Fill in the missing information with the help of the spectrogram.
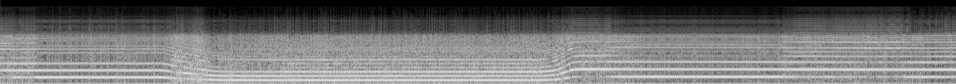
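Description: Electric RC plane's pusher propeller and motor whining loudly, close to the onboard camera. The pitch drops as the throttle is eased back about two seconds in, holds lower, then rises again as the throttle is opened up about five and a half seconds in.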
